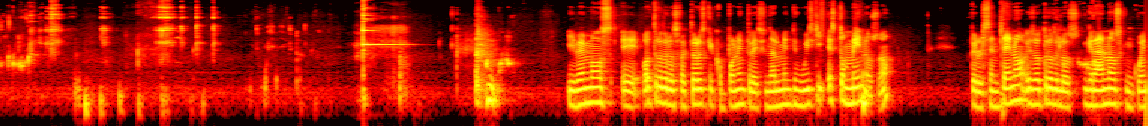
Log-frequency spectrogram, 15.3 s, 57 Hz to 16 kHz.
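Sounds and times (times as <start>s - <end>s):
water poured to rinse drinking glasses: 0.0s - 1.0s
light clinks of drinking glasses: 0.0s - 4.0s, 4.8s - 5.7s
speech: 6.5s - 6.8s, 7.6s - 12.0s, 13.0s - 15.3s.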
